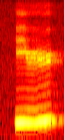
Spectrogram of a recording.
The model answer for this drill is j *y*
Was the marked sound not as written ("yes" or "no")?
no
